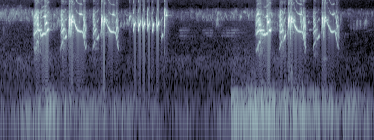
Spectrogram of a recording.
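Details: Goldfinch song used for teaching young birds: bright twittering notes in short groups, a quick buzzy rattle, a pause, then more tinkling chirps over faint low rumble.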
